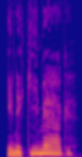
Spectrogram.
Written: energimærke

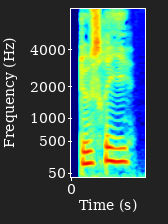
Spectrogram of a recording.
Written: dødsrige

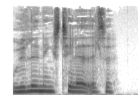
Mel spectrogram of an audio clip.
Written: udledningstilladelse

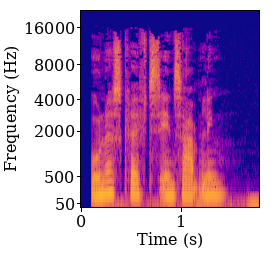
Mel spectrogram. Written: underskriftindsamling

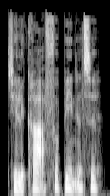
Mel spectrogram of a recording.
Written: telegrafforbindelse

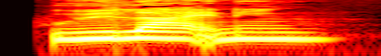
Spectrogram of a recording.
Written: udlejning

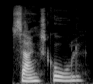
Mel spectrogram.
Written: sangskole

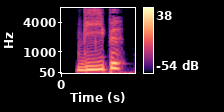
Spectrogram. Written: vibe

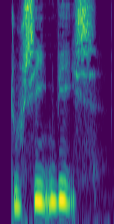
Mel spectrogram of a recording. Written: dusinvis

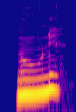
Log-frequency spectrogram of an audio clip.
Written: moone

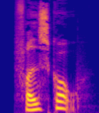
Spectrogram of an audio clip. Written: fredskov

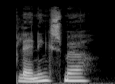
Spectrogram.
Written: blandingssmør

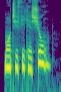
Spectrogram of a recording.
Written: mortifikation

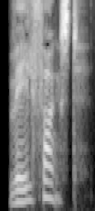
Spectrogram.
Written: hvalfangst

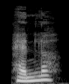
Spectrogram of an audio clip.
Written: handler

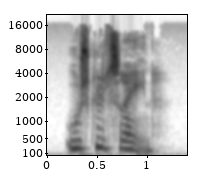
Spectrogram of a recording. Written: uskyldsren

